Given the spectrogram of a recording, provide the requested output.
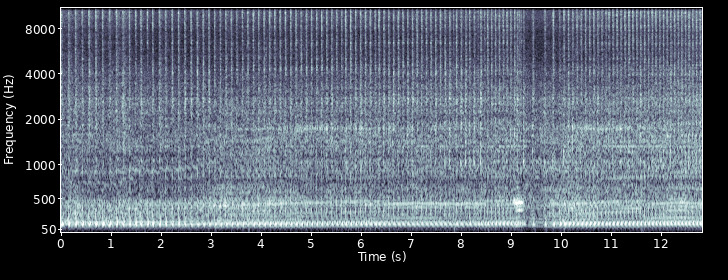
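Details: Yamaha Bravo 250 snowmobile two-stroke, after cleaning Keihin carburetor that had caused bogging once warm: crisp even popping at steady fast idle, no stumbling or bogging; normal idle.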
